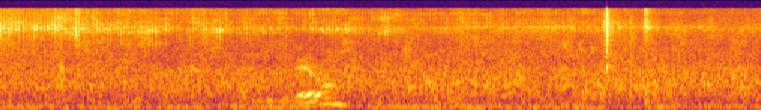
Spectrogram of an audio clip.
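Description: Steady rushing of wind on the microphone and tyre noise while riding a bicycle along a paved path. A short call from a voice comes about halfway through.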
